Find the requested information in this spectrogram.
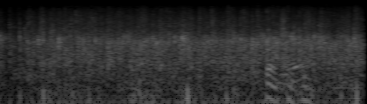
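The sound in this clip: Audience applause welcoming a professor back for a lecture: a steady, even spatter of clapping with a brief voice rising near the end.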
